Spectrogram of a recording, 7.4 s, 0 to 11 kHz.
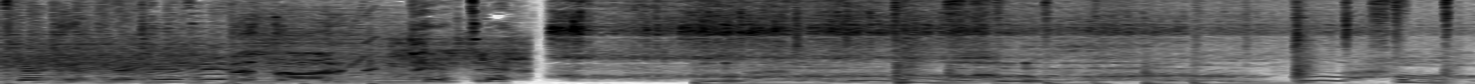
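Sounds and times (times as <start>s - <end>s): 
speech: 0.3s - 2.8s
person yawning loudly: 3.2s - 7.3s.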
